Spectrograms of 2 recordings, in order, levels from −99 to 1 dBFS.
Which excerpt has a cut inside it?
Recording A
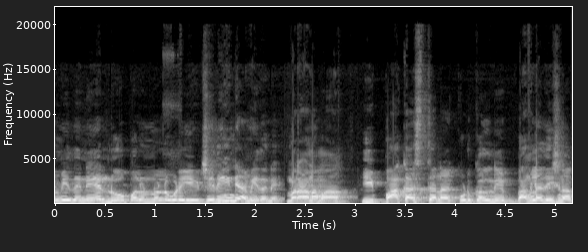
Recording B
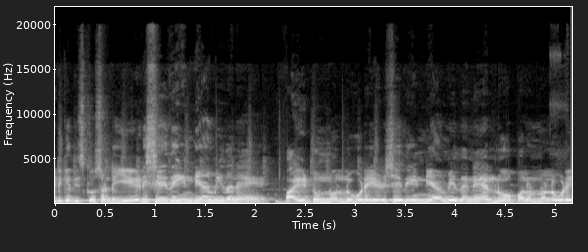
A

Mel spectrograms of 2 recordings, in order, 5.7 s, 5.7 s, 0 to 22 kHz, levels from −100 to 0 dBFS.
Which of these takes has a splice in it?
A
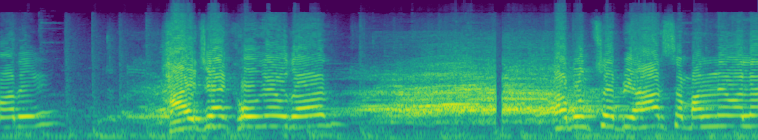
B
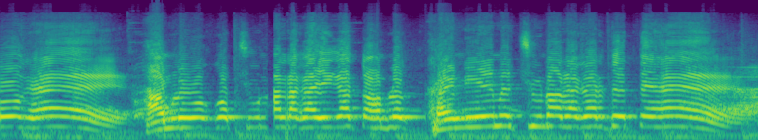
B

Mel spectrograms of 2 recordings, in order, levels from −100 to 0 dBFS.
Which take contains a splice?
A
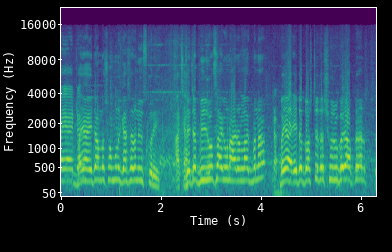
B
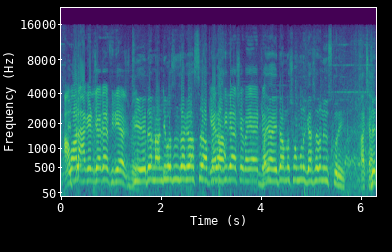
A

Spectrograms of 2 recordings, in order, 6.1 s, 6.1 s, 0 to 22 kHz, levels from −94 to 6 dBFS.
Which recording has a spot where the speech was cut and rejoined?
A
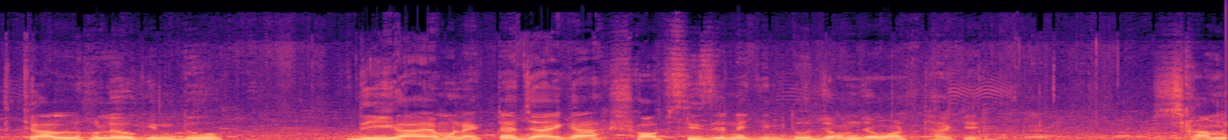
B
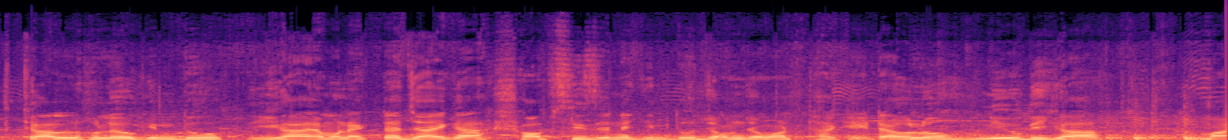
B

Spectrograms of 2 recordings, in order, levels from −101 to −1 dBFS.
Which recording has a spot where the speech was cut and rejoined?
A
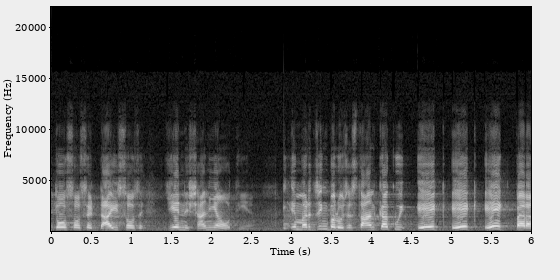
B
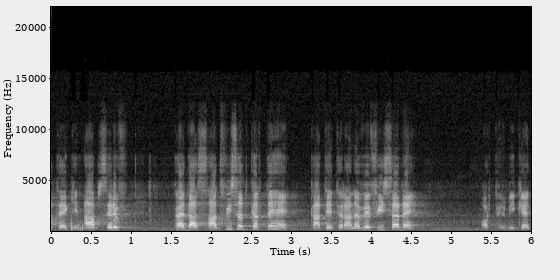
A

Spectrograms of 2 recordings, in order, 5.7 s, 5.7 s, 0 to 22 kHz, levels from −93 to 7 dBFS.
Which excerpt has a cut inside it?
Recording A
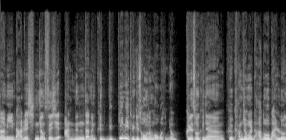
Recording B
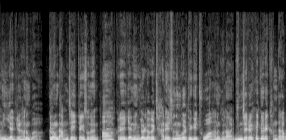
B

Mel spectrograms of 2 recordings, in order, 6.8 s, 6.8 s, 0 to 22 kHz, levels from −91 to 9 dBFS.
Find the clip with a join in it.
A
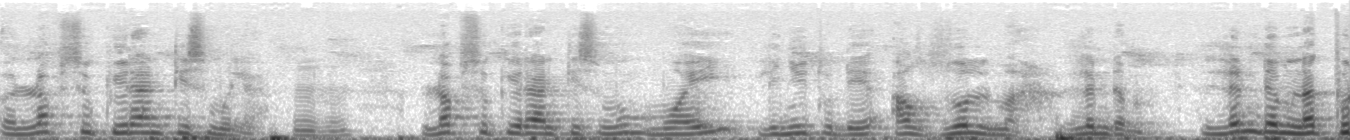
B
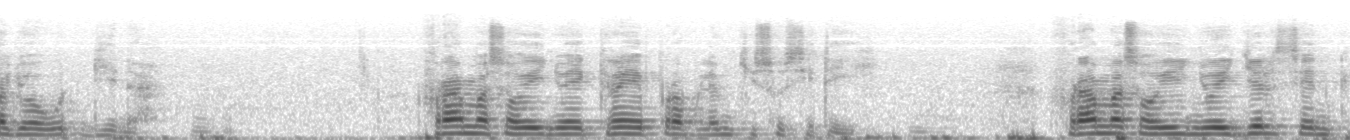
A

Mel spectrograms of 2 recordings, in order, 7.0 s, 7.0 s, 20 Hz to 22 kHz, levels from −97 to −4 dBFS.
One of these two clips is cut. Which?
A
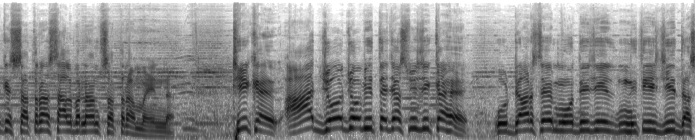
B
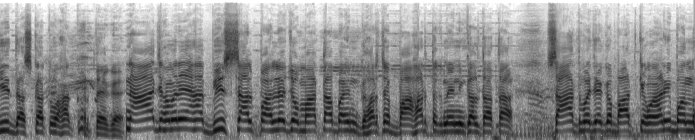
B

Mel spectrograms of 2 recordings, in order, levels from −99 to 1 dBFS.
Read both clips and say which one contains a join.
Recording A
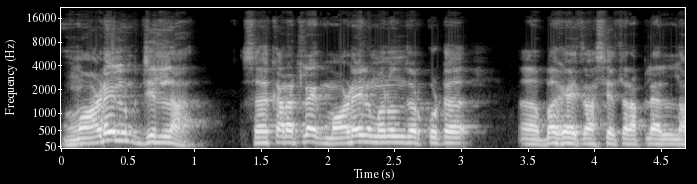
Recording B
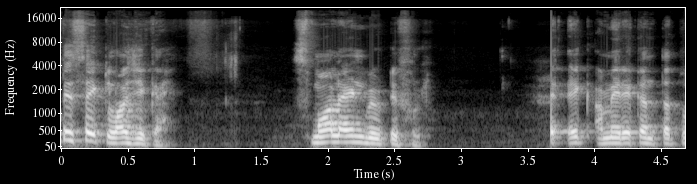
B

